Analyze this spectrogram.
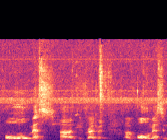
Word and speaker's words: Ole Miss: Professor Olsey, Professor Michael Olsey, my other good friend, occasional basketball cohort, and a 2000 graduate of, I've been told it's pronounced Ole Miss, graduate of Ole Miss in physics in 2000.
